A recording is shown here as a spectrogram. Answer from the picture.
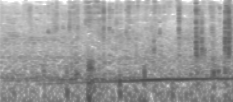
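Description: Low rumble of wind and handling noise on a hand-held phone's microphone while riding a scooter, with a thin steady hum held throughout.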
